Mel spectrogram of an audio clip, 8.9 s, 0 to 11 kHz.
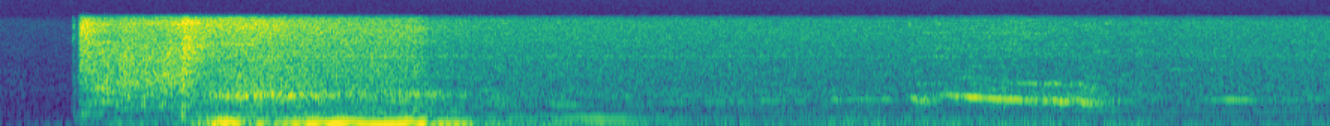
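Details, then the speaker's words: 2012 VW Jetta at engine start: engine cranks and catches, then a few seconds later a high wavering squeal rises and falls like a cat meowing; owner places it near the rear left wheel, source not confirmed. "no sé si escucharon parecía que traía un gato un gato en la cajuela o algo así así maullaba"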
